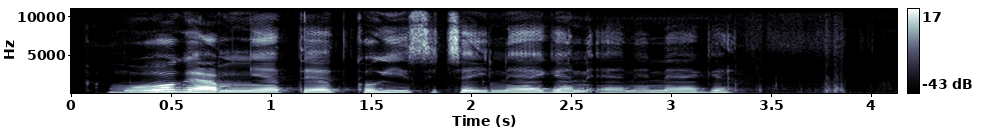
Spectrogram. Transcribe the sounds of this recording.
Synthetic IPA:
mo˨˦o˦ɡa˨mŋɛ˨tɛ˨tko˦ɡi˨si˦t͡ʃe˨inɛ˦ɡɛ˦nɛ˨ne˦nɛ˦ɡɛ˦n

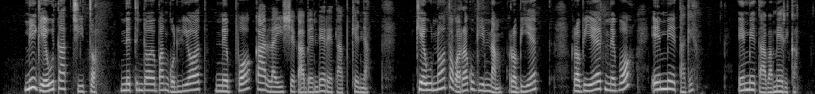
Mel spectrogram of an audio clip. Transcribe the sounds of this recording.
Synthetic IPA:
mi˦ke˨u˦ta˦p̚t͡ʃi˨tɔ˨ | ne˨ti˦ndɔ˦bwa˦ŋɡo˨ljɔ˦t | ne˨pɔ˦ka˦la˨i˨ʃɛ˨ka̰˨bɛ˨ndɛ˦ɾɛ˨ta˨pkɛ˦ɲa˨ | ke˨u˨nɔ˦tɔ˦kɔ˨ɾa˦ku˦k̬i˦na˨mɾɔ˨bi˨ɛ˦t̚ | rɔ˨bi˨ɛ˦tne˨bɔ˦ | e˦me˦ta˨kɛ˦ | e˦me˦ta˨ba˨mɛ˦ɾi˨ka˨

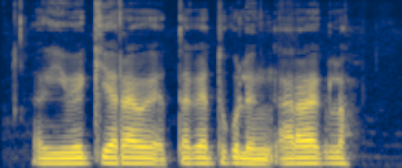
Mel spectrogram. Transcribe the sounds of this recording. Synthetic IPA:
a̰˨ki˨we˦ki˦a˦ɾa˦wɛ˨ta˦kɛ˦tu˦ku˦le˨ŋa̰˨˦ɾa˦wɛ˦klɔ˦

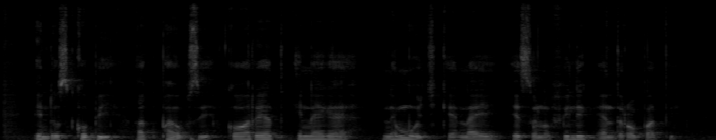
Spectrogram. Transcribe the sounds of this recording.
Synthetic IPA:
i˨ndosko˦piak̚pʰa˦psi˨kɔɾɛ˦t̪ɪ˦nɛ˦kɛ˦ | nɛ˦mu˨t͡ʃkɛ˨na˦ɪe˨so˨no˨fi˦likɛ˨nd̪ɾʔɔpat̪i˨

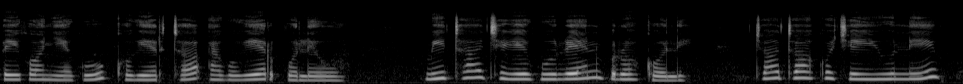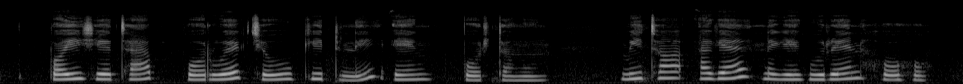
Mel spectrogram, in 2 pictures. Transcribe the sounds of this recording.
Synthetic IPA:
pɪkɔ˦ɲɛ˨ɡʊ˦kʰo˨ɡe˨rtʰɔ˦ʔa˨ɡo˨ɡe˦ɾo˨le˨wo˨ | mi˦tʰɔ˦t͡ʃe˦ɡe˨ɡu˨ɾe˦nbɾo˦ko˨li˨ | t͡ʃɔ˦tɔ˦ko˦t͡ʃe˦ju˦nɪ˦ | pɔ˨i˦t͡ʃe˦tʰa˦pː | o˨ɾwe˦kt͡ʃe˨u˦ɡi˦tnɪe˦ŋ | po˨rta˨ŋu˨ŋ | mi˦tʰɔ˦a˦ɡɛ˦ne˨ɡe˨ɡu˨ɾe˦nho˦ho˦

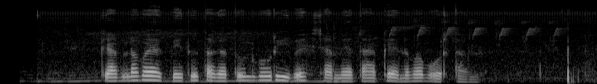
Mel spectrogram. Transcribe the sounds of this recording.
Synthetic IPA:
kja˨mlɔ˦ɡɔ˦a˦˨k̚pe˨t̪u˦t̪a˨ka˨t̪u˦lɡo˦ɾi˦be˦t͡ʃa˨mɛ˨t̪a˦p̚kɛ˦˨nɛ˦ba˦bo̰˨ɾt̪a˨m

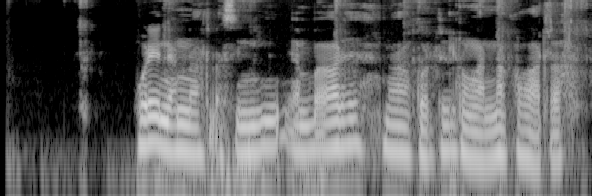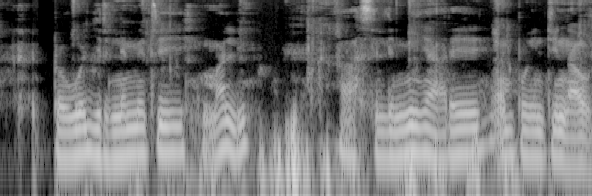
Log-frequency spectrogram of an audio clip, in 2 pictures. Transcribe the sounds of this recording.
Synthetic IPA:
ɔ˦ɾe˦na˨na˨ɾɗa̰˨si˨˦ni˦ɛ̰˨mba̰˦ɾɛ˦na˦˨kʊ˨ɾɾɪ˦lu˨ŋɡa˨na˦ka˨wa˨ta˦tɔ˨we˦d͡ʒi˨ɾi˨nɛ˦mɛ˦ti˦ma˦li˦a̰˨si˨li˨mi˦a˨ɾɪ˦ɔ̰˦mpɔ˦i˦nti˦na˨u˦

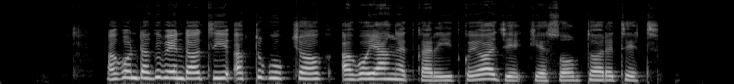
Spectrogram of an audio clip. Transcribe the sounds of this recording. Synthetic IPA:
a˨ko˦nda˦k̬i˦be˦ndɔ˦ti˦ʔa˦k̚tu˦ku˦k̚t͡ʃɔ˦ka˨ko˦ja˦ŋɛ˨tka˨ɾi˨tko˨jɔ˦t͡ʃe˨ke˨sɔ˨˦mtɔ˦ɾe˦te˦˨t

